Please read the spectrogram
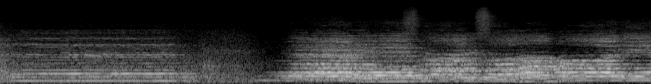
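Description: Choir singing Orthodox funeral chant a cappella in long held notes. It thins out briefly just before the middle, then comes back fuller and louder.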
